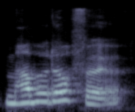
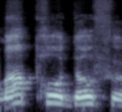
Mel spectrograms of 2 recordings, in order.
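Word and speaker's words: マーボー豆腐: You said it correctly now. Oh, good. How did she say it in the video? I know she said it wrong. Saying mapo dofu or something. And I'm like, and I asked my wife, I said, in Korea, that would be correct.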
